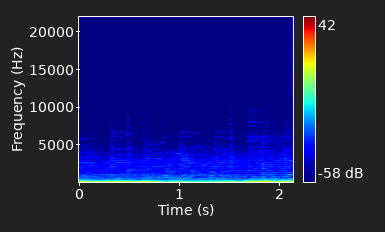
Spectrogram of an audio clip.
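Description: Background music fading out over strong, gusting wind noise on the microphone, heard as an uneven low rumble.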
